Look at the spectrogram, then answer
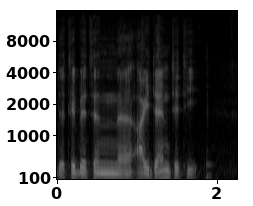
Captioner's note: speaking French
